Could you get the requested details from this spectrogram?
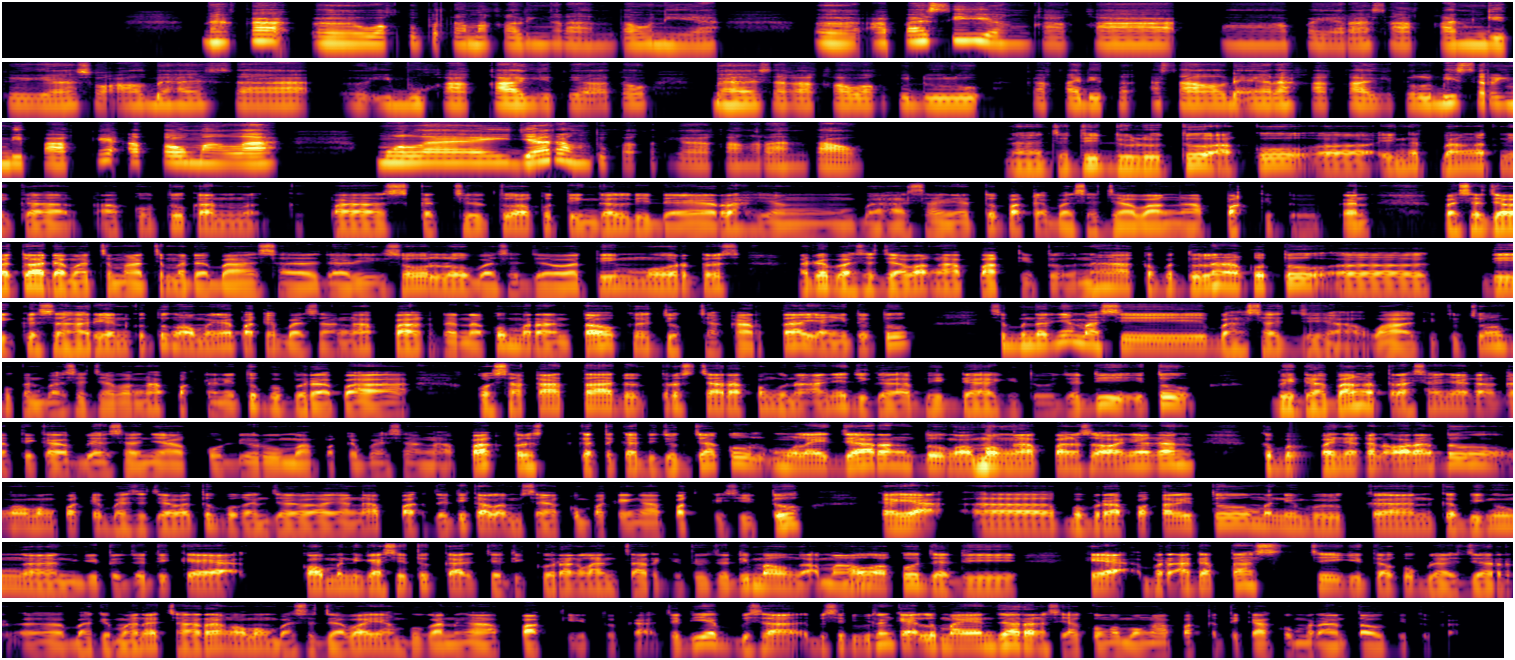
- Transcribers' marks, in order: laughing while speaking: "ngomong"
- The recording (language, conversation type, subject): Indonesian, podcast, Bagaimana bahasa ibu memengaruhi rasa identitasmu saat kamu tinggal jauh dari kampung halaman?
